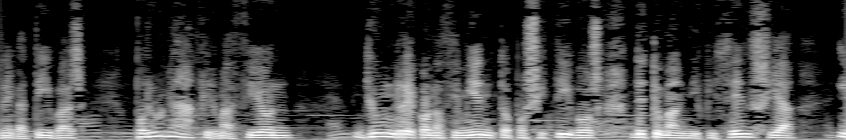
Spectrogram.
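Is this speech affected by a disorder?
No.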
